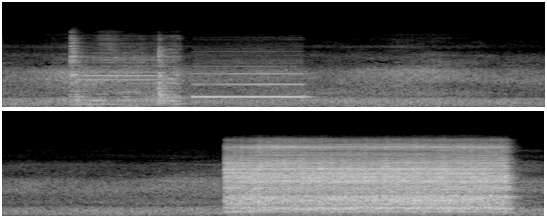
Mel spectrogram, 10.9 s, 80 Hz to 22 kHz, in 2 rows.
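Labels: An unchanging background noise runs about 25 decibels below the sounds. At 0.64 seconds, the sound of a printer is heard. Then at 1.89 seconds, there is a civil defense siren. Finally, at 7.63 seconds, you can hear a loud engine.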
